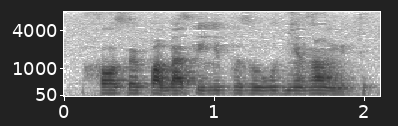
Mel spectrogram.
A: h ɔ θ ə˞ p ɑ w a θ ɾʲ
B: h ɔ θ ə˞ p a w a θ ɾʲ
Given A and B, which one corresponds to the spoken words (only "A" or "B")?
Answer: A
